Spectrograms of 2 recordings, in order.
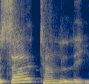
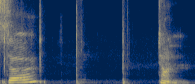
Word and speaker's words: certain: by a consonant so certainly certainly and here it is Sir ton because I use mute so certain that's how we have to pronounce this word so I hope you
